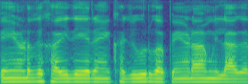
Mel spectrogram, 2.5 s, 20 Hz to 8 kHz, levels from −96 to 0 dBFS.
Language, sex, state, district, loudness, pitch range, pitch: Hindi, male, Uttar Pradesh, Jalaun, -15 LUFS, 120-125 Hz, 120 Hz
